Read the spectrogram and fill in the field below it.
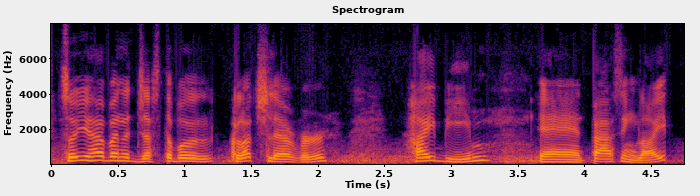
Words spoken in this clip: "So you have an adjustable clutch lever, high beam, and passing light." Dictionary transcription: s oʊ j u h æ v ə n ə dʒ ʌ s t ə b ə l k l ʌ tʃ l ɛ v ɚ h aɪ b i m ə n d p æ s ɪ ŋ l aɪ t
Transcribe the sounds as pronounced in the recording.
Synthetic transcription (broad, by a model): s oʊ j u h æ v ə n ə dʒ ʌ s t ə b ə l k l ʌ tʃ l ɛ v ɚ h aɪ b i m ə n d p æ s ɪ ŋ l aɪ t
